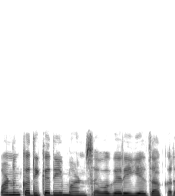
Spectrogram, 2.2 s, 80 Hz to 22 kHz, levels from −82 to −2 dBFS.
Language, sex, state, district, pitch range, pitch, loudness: Marathi, female, Karnataka, Belgaum, 200-235 Hz, 215 Hz, -14 LUFS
